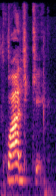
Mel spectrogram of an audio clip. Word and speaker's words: qualche: E outro detalhe dessa frase é o som que a gente tem aqui na palavra qualche. Qualche, esse CH. CH em italiano vai ter esse som de QU ou de K, tá bem, né?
